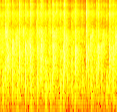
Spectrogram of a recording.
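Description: Audience applauding: a dense, continuous run of hand claps.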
